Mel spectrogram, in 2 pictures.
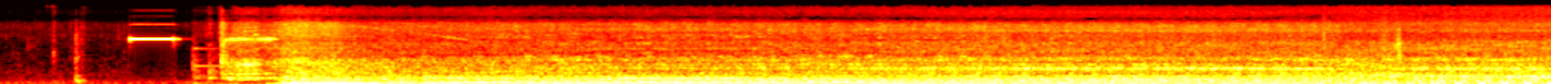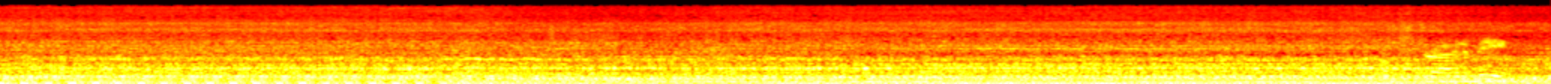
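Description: A Volvo Penta marine engine with freshly fitted exhaust manifolds cranks and catches after a brief burst, then settles into a steady, loud idle that runs without a break.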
